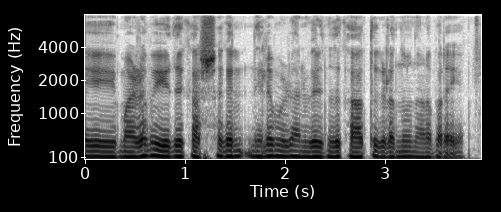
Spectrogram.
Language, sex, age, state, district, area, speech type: Malayalam, male, 45-60, Kerala, Idukki, rural, spontaneous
